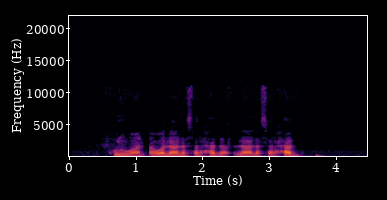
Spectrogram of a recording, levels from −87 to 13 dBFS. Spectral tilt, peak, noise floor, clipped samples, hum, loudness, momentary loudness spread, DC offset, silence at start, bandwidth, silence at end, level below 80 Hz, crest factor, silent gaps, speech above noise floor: -8 dB/octave; -10 dBFS; -76 dBFS; under 0.1%; none; -30 LUFS; 22 LU; under 0.1%; 0.7 s; 11.5 kHz; 0.7 s; -60 dBFS; 20 dB; none; 47 dB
